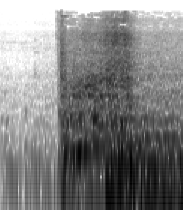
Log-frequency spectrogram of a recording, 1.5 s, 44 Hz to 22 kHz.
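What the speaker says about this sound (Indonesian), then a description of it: "kita nyalakan ya mesinnya" Suzuki Carry 1.5 pickup from 2012 cranks and catches at once, the engine starter giving way to a loud, steady running engine close by, with no talk over it.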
